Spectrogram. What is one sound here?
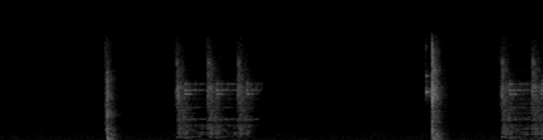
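A dart thuds into an electronic dartboard.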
